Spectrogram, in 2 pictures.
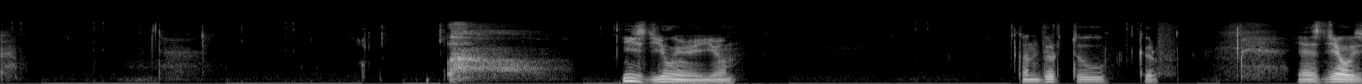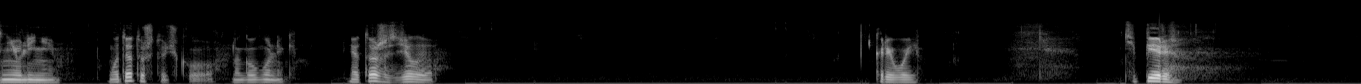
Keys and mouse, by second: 0.3 drag, 2.1 g, 4.5-5.3 shift+middle drag, 6.2-8.6 right drag, 9.3-11.5 drag, 14.9 click, 16.1-17.7 right drag, 18.5-21.6 drag.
